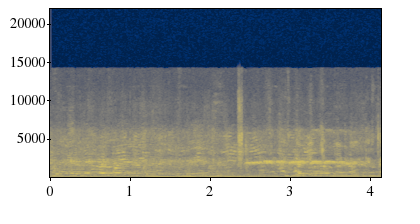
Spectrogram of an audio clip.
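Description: Indistinct voices of people talking nearby, with the general chatter of a crowded indoor market stall.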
